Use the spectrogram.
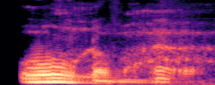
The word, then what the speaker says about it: Unova: It's Unova. I've always heard people say Unova, but Unova.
